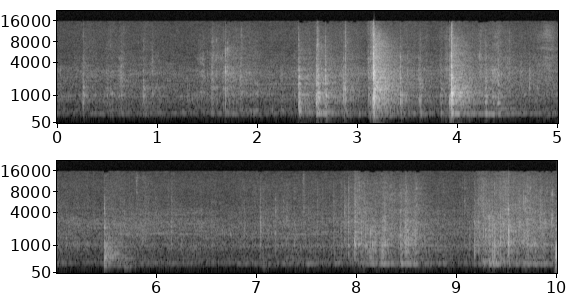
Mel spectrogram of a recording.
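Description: Vertical slow juicer running with a steady low hum as its auger crushes pieces of fresh turmeric root, giving irregular cracking and snapping. Two sharp cracks stand out about three and four seconds in.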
